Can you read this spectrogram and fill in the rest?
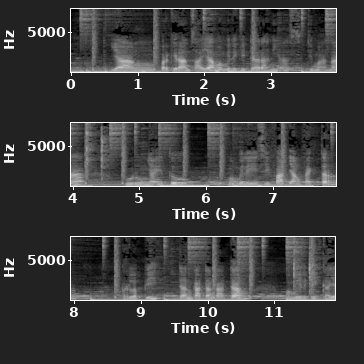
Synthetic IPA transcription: jaŋpərkiɾaːnsajaməmilikid̥a̤ɾahniasd̥imana | b̥uɾʊŋɲait̪u | məmilikisifat̪̚jaŋfɛk̚t̪ər | b̥ərləb̥ɪhd̥ankad̥aŋkad̥aŋ | məmilikiɡ̥aja

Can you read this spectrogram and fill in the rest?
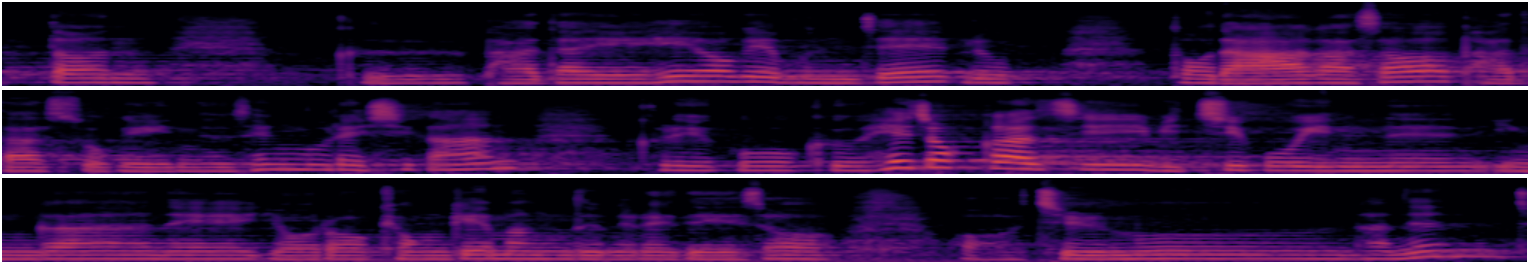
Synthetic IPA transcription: t͈ʌn | kɯpadae̞ɦe̞jʌɡe̞mund͡ʑe̞kɯɾiɡo | tʌnaːɡasʰʌpadas͈oɡe̞inːɯnsʰe̞ŋmuɾe̞ɕʰiɡan | kɯɾiɡokɯɦe̞d͡ʑʌk̚k͈ad͡ʑimit͡ɕʰiɡoinːɯninɡane̞jʌɾʌkjʌŋɡe̞maŋdɯŋɯɾe̞de̞ɦe̞sʰʌː | t͡ɕiɭmunɦanɯn

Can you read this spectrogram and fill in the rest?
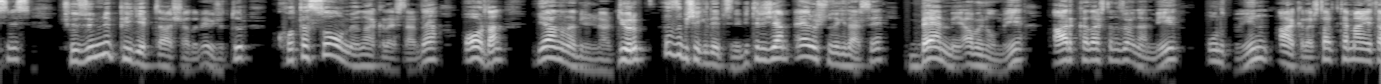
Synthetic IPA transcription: siniz̥ | t͡ʃʰø̞zymlʲypʰid̪ʲiɛp̚t̪ʰɛaʃa̰ːd̪amevd͡ʒut̪ʰːuɾ | kʰo̞t̪ʰasɯo̞lˠmajanaɾkʰad̪aʃlˠa̰ɾd̪a | o̞ɾd̪an | jaɾnlˠanabilʲiɾlʲæ̰ɾd̪ijo̞ɾumhɯzlɯbiʃ̬e̞cilʲd̪ɛhepsinibit̪ʰiɾid͡ʒɛːmejæɾhuʃunuzaɟid̪æ̰ɾsɛ | bejænmejiabano̞̰lˠma̰jɯ | aɾkʰad̪aʃlˠaɾɯnɯzaø̞næɾme̞ji | unut̪̚majɯnaɾkad̪aʃlˠaɾt̪ʰe̞mælʲjet̪ʰ

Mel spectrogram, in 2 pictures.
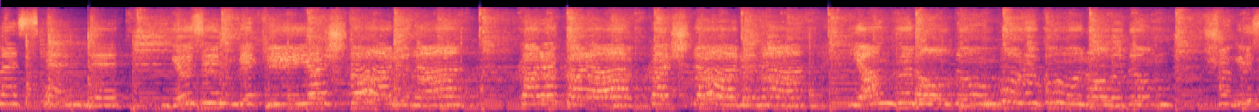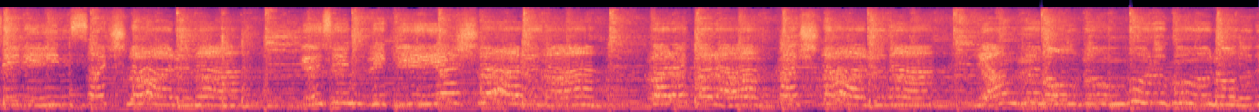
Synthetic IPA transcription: ɛzcʰɛnd̪ɛɟø̞zynbecʰijaʃlˠaɾɯna | kʰaɾakʰaɾakʰaʃlˠaɾɯnajanɡɯno̞lˠd̪umvuɾɡuno̞lˠd̪um | ʃuɟyzeninsat͡ʃlˠaɾɯna | ɟøzynbecʰijaʃlˠaɾɯna | kʰaɾakʰaɾakʰaʃlˠaɾɯna | janɡɯno̞lˠd̪umvuɾɡunolˠud̪

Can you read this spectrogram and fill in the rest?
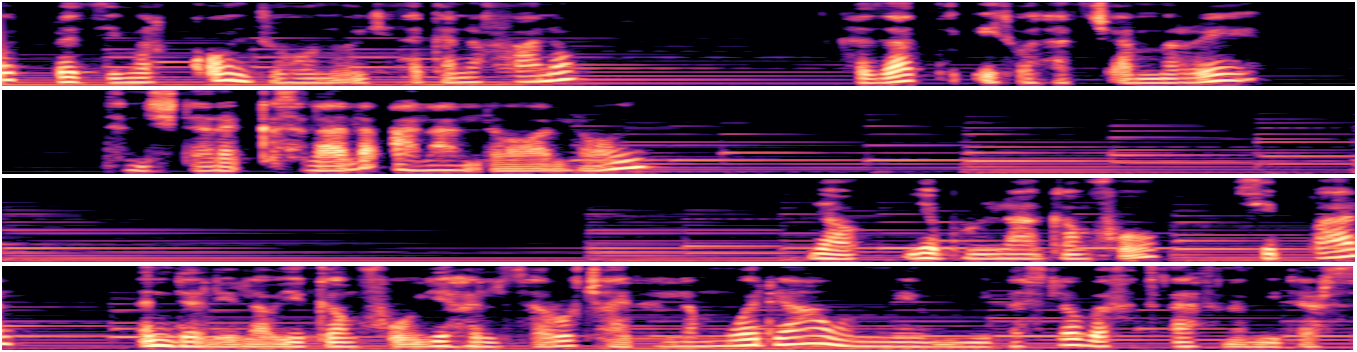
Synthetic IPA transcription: ot͡ʃːbəzːihməlkʼond͡ʒɛho̞nuʔɨ̰jːɛt̪ʰəɡənəfːanəw | kʰəzːat̪ʼɨkʼḛt̪ʰwɔt̪ʰat̪t͡ʃʼɛ̰mːɨɾe | t̪ʰɨnːɨʃd̪əɾəkʼːsɨlalːəʔalalːə̰wa̰lːə̰wɲː | jawjɛbulːaɡənfo̞̰sibːalʔɨnd̪əlela̰wjɛɡənfo̰jɛɦɨlsə̰ɾo̞t͡ʃːa̰jd̪əlːəmwɔd̪awnjɛmːibəsləwbəfɨt̪ʼɨnət̪nəwjɛmːid̪əɾs

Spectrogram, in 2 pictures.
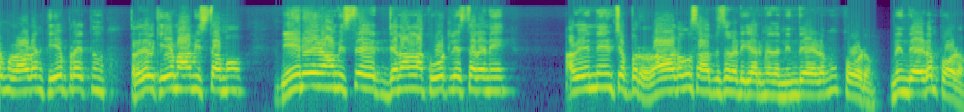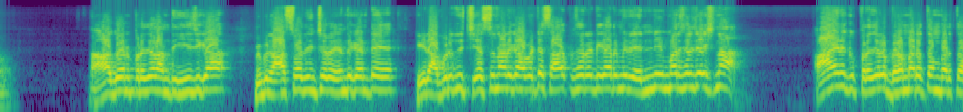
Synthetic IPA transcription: ɐmɾaːʋɐɽaːnike̞ːmpɾɐjɐt̪nɐm | pɾɐd͡ʒɐlɐke̞ːmaːmist̪aːmu | ne̞ːnue̞ːmaːmist̪e̞ːd͡ʒɛnaːlɐnaːkuoːʈlɛːst̪aːɾɐni | ɐ̰ʋeːnːeːmit͡ʃɛpːaːɾuɾaːʋɐɽɐmusaːɐp̬ɾɐs̬ɐɾeɖːiɡaːɾimiːd̪ɐnind̪ɛːjɐɽɐmpɔːʋɐɽɐ̰mnind̪ɛːjɐɽɐmpɔːʋɐɽɐ̰m | aːd̪oːnipɾɐd͡ʒɐluɐnt̪ɐiːd͡ʒiɡaː | mimːunaːsʋaːd̪iɲt͡ʃɐɾuend̪ukɐɳʈe̞ː | iːɽuɐbiɾud̪ːit͡ʃe̞ːst̪unːaːɽukaːbɐʈ̬ːeːsaːɐpɾɐsɐɾeːɖːiɡaːɾimiːɾuenːiʋimɐɾʃɐlut͡ʃe̞ːs̬inaː | aːjɐnɐk̬upɾɐd͡ʒɐlɐbɾɐmːɐɾɐt̪ɐmbɐɽt̪aː

